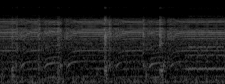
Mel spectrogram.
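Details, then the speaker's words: New Traxxas X-Maxx RC truck steering servo under slight load from the steering linkage; thin high electric whir and hum with rising chirps as it turns, louder against plastic, defective servo regardless of TSM setting. "you'll hear the humming coming out of this servo which I've never heard like this before"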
